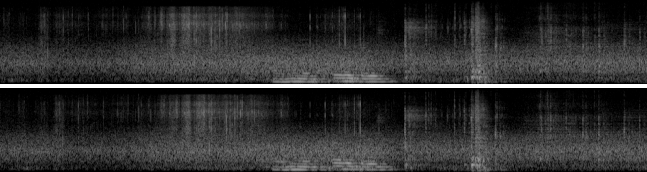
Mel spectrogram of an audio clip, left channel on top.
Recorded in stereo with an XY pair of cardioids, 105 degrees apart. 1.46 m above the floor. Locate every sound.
2.7 s a man speaking: 25° right, 7 m; by 3.9 s 20° right, 5.5 m
4.0 s a crack: 15° right, 8.5 m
